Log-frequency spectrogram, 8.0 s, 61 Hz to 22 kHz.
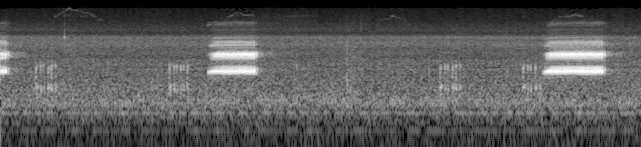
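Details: Two bright, buzzy trills from Cope's gray treefrogs in May 2016, about four seconds apart, with softer, more distant trills from other frogs faintly audible between them.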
